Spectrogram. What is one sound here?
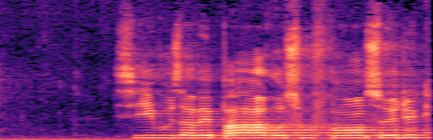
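Men chant together in a large echoing hall.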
